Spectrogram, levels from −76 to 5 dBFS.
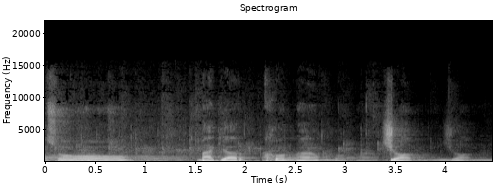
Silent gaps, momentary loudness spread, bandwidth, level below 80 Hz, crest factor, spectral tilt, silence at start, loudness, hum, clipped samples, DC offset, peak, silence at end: none; 15 LU; 15 kHz; -52 dBFS; 18 dB; -6.5 dB/octave; 0 s; -19 LUFS; none; under 0.1%; under 0.1%; 0 dBFS; 0 s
